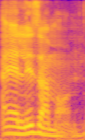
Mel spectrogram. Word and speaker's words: Elizamon: They pronounce it Elizamon like fleamon or soniz which I thought was interesting.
